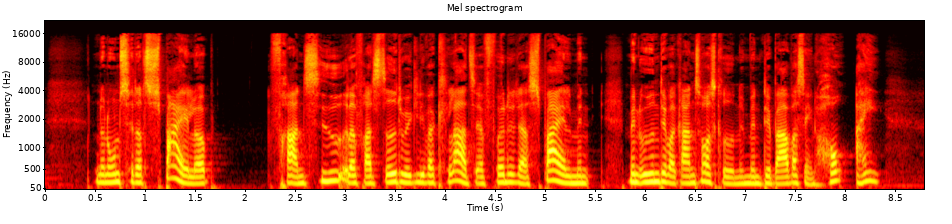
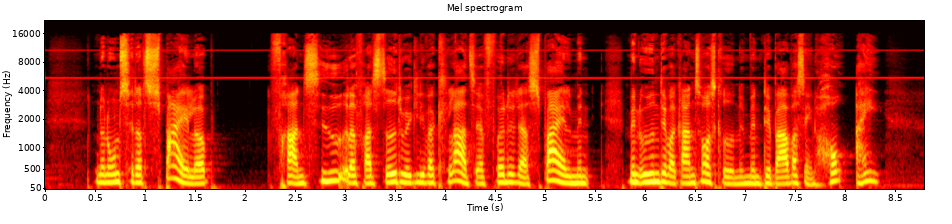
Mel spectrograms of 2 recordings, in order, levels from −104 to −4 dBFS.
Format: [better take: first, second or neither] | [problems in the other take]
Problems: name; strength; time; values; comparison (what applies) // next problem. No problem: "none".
first | high-pitched whine; faint; throughout; 5.5 kHz, 25 dB below the speech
